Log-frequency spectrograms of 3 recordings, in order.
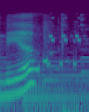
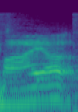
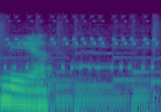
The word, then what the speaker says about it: Mia: Maya? Like, my... No, okay, whatever. Because it's spelled M-I-A. And Maya is M-A-Y... is M-A-Y-A.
